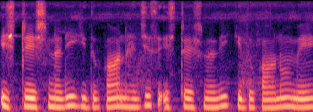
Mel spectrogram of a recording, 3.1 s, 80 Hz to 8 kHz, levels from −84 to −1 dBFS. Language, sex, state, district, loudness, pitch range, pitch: Hindi, female, Uttarakhand, Uttarkashi, -17 LUFS, 170-185 Hz, 175 Hz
